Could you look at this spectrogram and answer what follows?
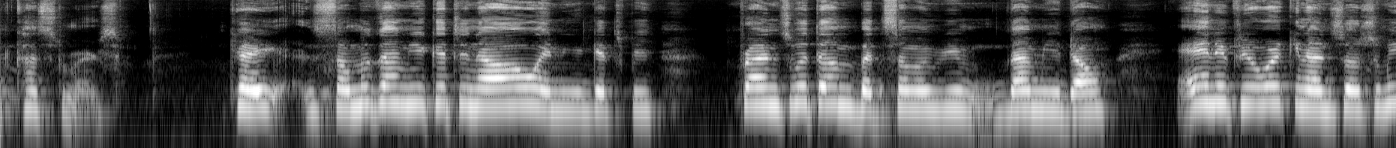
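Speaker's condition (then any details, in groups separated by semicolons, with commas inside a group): Cerebral palsy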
